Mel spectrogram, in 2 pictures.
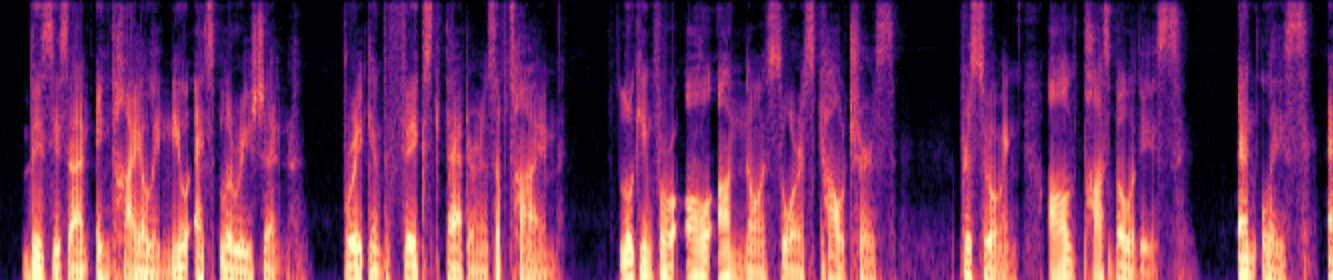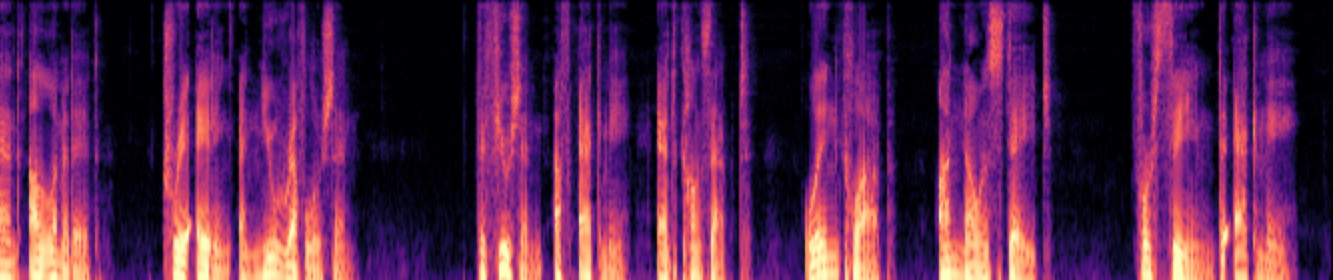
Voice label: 男 英文 神秘

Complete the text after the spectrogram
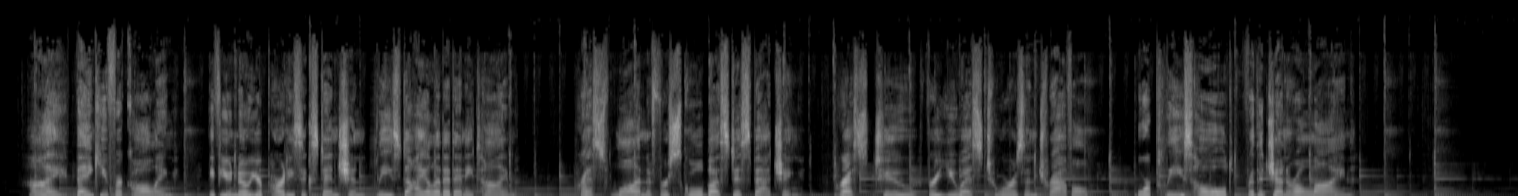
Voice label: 电话语音

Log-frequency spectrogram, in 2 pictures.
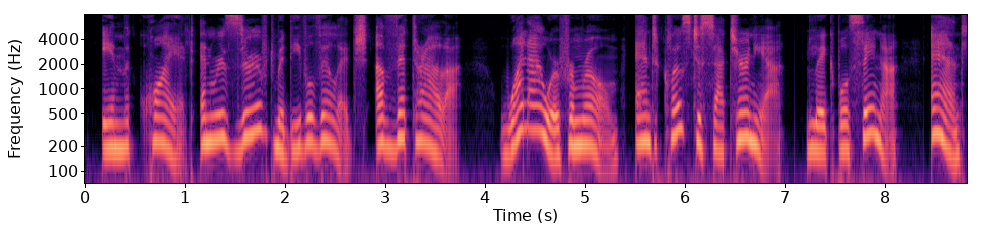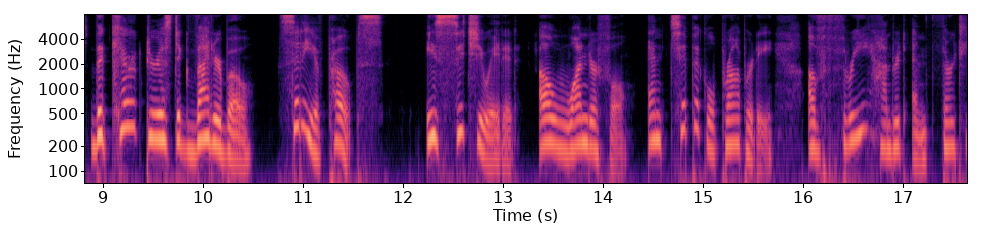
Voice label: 亲切 房产宣传介绍

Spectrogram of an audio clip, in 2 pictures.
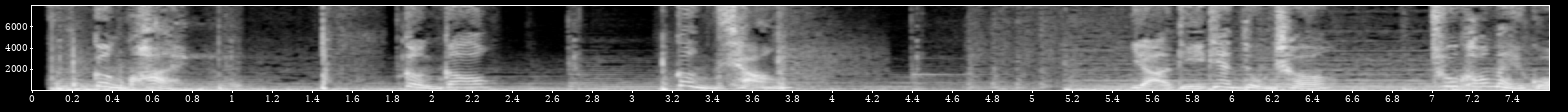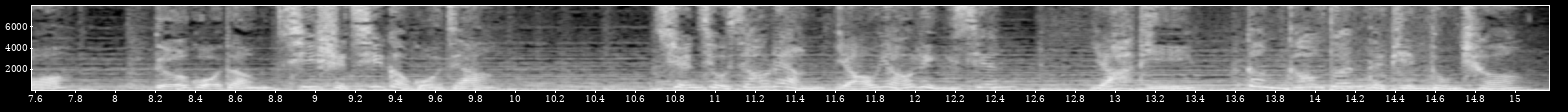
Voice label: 女 广告 电动车; 雅迪电动车-奥运冠军版

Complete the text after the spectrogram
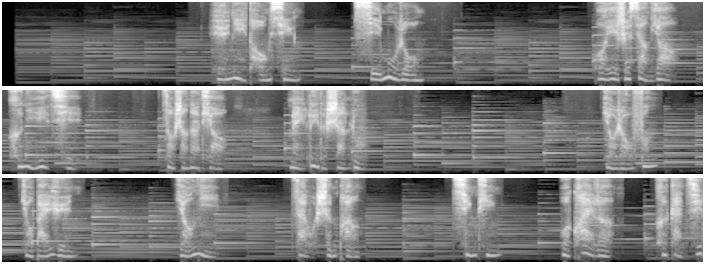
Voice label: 女 朗诵; 席慕蓉-与你同行

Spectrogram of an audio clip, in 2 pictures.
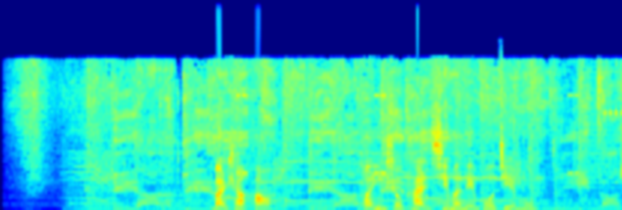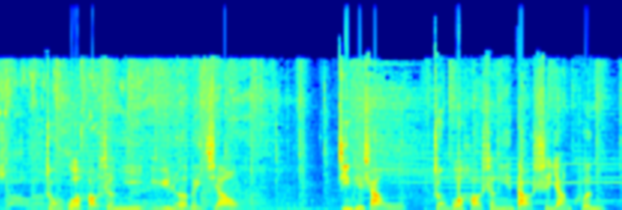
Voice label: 女 新闻

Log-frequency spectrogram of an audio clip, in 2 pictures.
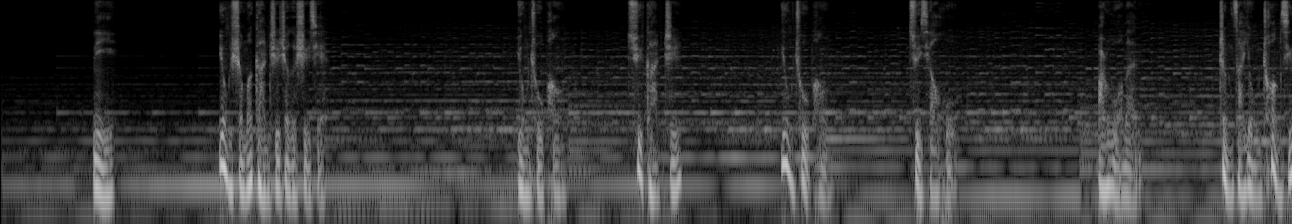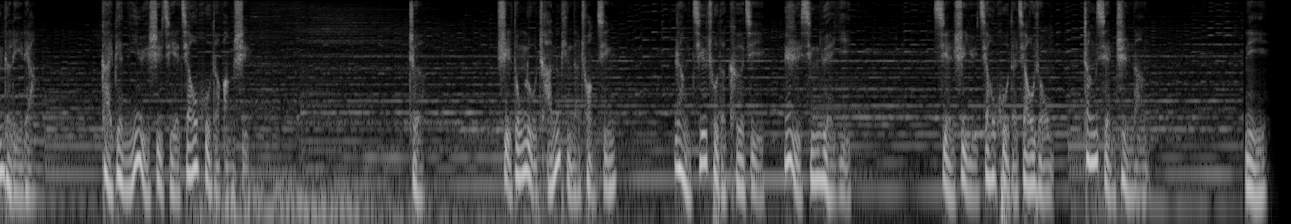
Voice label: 男 专题

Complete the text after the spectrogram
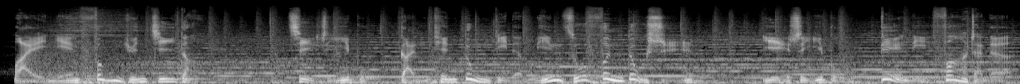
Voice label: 男 宣传片 大气 电力

